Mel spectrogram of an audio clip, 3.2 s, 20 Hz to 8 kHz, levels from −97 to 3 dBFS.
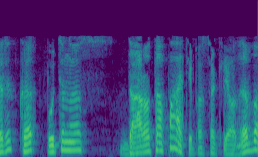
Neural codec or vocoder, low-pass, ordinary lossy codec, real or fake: codec, 16 kHz, 16 kbps, FreqCodec, larger model; 7.2 kHz; AAC, 16 kbps; fake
